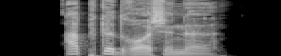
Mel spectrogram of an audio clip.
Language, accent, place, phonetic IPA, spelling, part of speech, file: German, Germany, Berlin, [ˈapɡəˌdʁɔʃənə], abgedroschene, adjective, De-abgedroschene.ogg
- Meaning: inflection of abgedroschen: 1. strong/mixed nominative/accusative feminine singular 2. strong nominative/accusative plural 3. weak nominative all-gender singular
